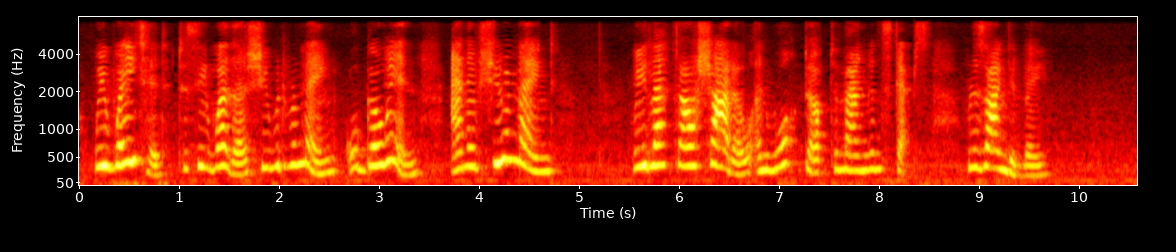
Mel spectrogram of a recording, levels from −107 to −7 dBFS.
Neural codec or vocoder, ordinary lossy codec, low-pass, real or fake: codec, 16 kHz, 6 kbps, DAC; AAC, 32 kbps; 7.2 kHz; fake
